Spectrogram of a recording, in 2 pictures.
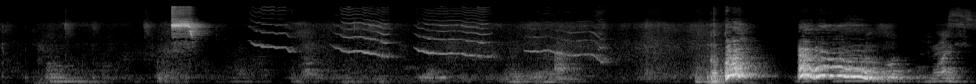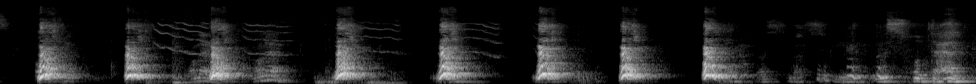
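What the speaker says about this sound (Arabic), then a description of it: "الكلب بيهوهو" A dog barks again and again in a steady rhythm, about ten loud, close barks, along with earlier whimpering yips while people talk.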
